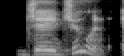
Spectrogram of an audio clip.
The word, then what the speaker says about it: jejune: That is how you pronounce it. Jejune.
